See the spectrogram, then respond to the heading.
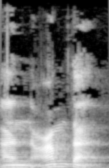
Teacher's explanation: nun sukun bertemu ain, nunnya dibaca jelas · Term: idhar halqi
